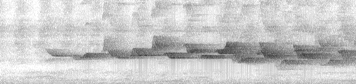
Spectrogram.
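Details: An ultramarine grosbeak, azulão mineiro, delivering a fast song: a rushing series of high, slurred whistled notes that swell in loudness and run on without a break, with light background hiss.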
